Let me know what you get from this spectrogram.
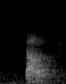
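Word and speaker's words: tau: गर्दिशा torque, जैसे अलामत टाउ से जाहिर किया जाता है, इसका ये ग्रीक लेटर है, इसका प्रोनाउंसिएशन जो है इस तरह से किया जाता है टाउ।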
